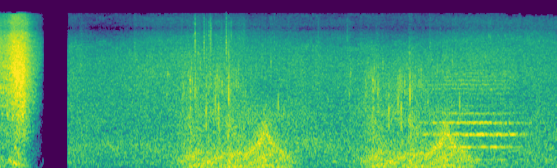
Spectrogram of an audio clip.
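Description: Water surges and swirls with slow swimming strokes.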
